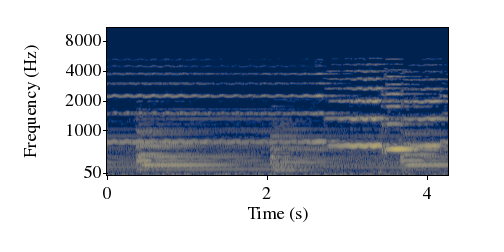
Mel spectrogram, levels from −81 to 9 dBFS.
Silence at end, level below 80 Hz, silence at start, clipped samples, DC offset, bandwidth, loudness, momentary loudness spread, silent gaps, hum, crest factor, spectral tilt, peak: 0 s; -56 dBFS; 0 s; under 0.1%; under 0.1%; 5.8 kHz; -26 LUFS; 18 LU; none; none; 16 dB; -9.5 dB/octave; -10 dBFS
